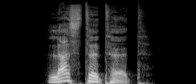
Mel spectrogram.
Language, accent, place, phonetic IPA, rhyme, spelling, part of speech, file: German, Germany, Berlin, [ˈlastətət], -astətət, lastetet, verb, De-lastetet.ogg
- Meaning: inflection of lasten: 1. second-person plural preterite 2. second-person plural subjunctive II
